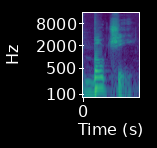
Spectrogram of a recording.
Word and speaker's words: bocce: Is it bocce or bocce? – Once again, you're pronouncing it incorrectly. – Well, you know, I only hear what I hear. – It's bocce.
